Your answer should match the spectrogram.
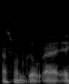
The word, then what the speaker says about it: Asmongold: Asmongold, you know? Who's it? Asmongold. Has Asmongold. Asmogold. Yeah, How do you spell it? Asmon, like Asmon. Osmond. OSMOND. OSMOND. OND, and then gold. Osmond Gold. Asmongold.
